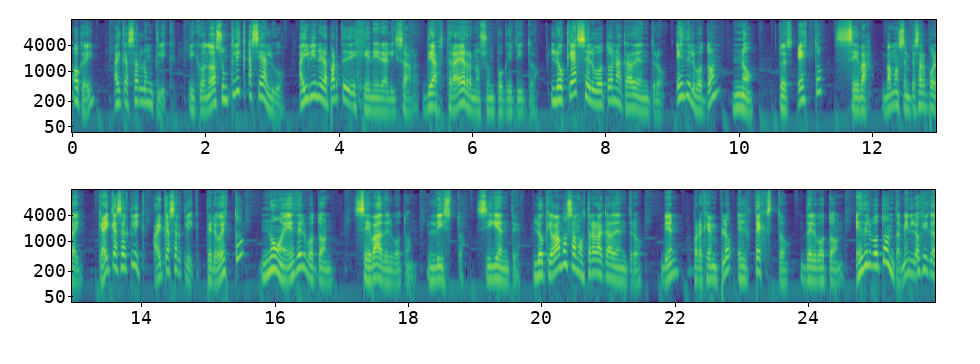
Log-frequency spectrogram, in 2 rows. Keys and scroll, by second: 0.6-2.3 typing, 7.0 e, 10.0 h, 11.2 Escape, 12.0 e, 13.1 v, 13.7 e, 15.7 h, 16.1 c, 16.5 Escape, 16.9 j, 18.3 k, 20.3 shift+v, 22.1 Escape, 24.5 shift+v.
